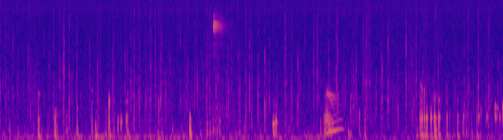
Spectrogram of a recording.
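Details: A person's own stomach grumbling, recorded on purpose: low gurgling rumbles and bubbly squelches from the belly; ordinary stomach growling (borborygmi), a normal digestive sound.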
